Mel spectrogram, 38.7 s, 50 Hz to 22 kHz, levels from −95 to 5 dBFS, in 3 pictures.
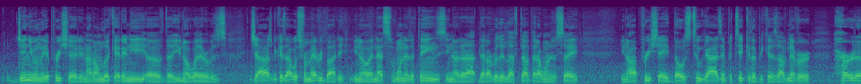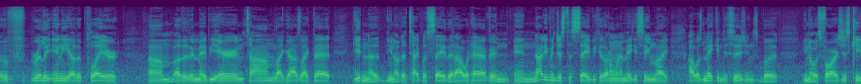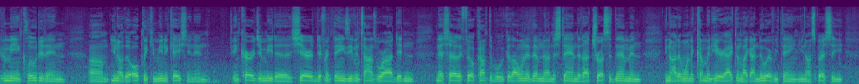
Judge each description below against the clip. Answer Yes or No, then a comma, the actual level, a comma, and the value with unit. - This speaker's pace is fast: Yes, fast, 255 wpm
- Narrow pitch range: Yes, narrow, 1.8 semitones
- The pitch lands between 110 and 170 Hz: No, low, 100 Hz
